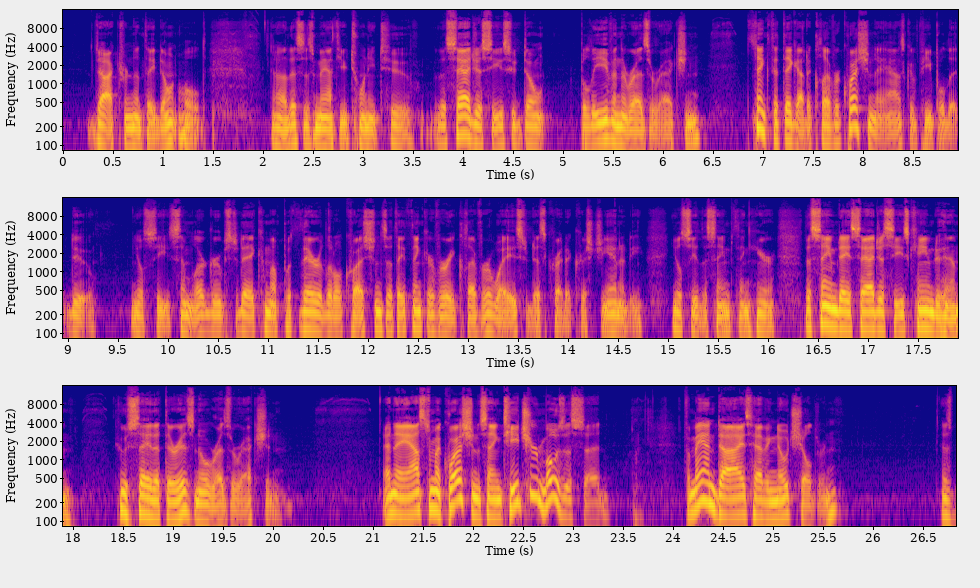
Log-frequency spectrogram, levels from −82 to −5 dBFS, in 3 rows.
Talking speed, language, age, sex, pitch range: 200 wpm, English, 40-59, male, 100-130 Hz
